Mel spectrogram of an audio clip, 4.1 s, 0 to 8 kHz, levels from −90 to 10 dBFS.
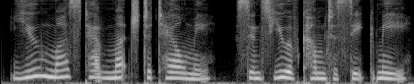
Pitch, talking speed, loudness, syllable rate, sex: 215 Hz, 205 wpm, -18 LUFS, 4.0 syllables/s, female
